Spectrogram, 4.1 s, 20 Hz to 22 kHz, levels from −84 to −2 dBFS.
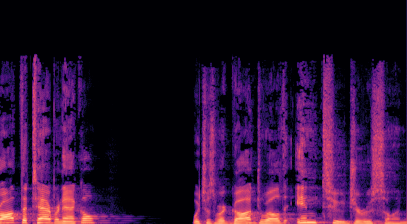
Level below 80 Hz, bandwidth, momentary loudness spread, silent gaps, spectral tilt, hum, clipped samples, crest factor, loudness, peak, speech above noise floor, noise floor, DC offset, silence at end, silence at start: -60 dBFS; 17 kHz; 9 LU; none; -5 dB/octave; none; under 0.1%; 18 dB; -18 LUFS; 0 dBFS; 60 dB; -77 dBFS; under 0.1%; 0 s; 0 s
